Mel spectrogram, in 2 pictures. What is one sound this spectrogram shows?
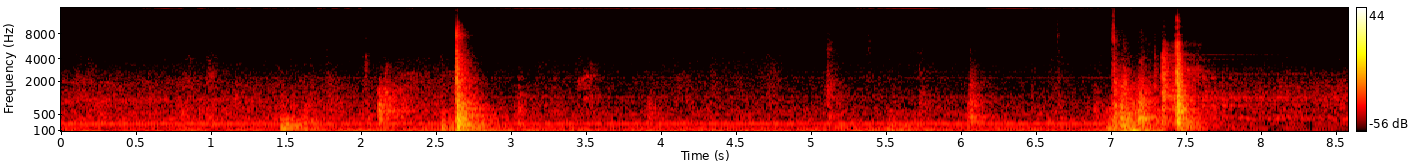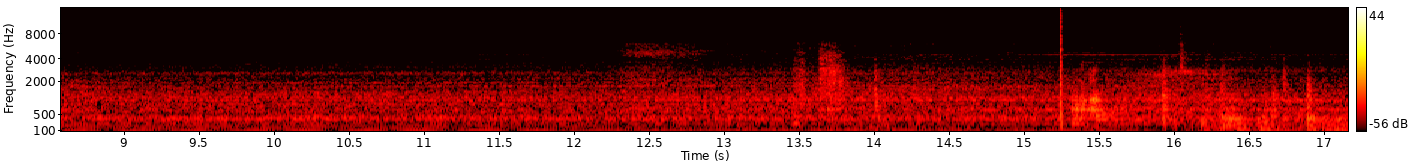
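A refrigerator door thuds shut.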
